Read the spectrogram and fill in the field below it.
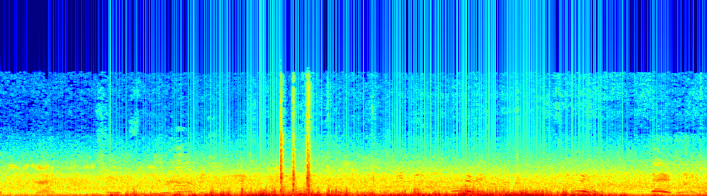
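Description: Young men clap and shout together as a huddle breaks.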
